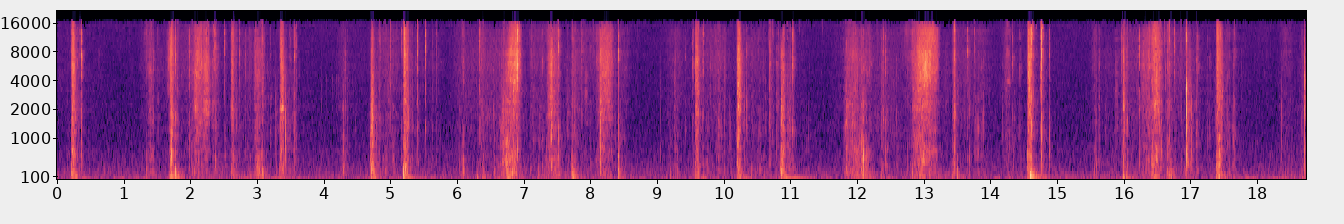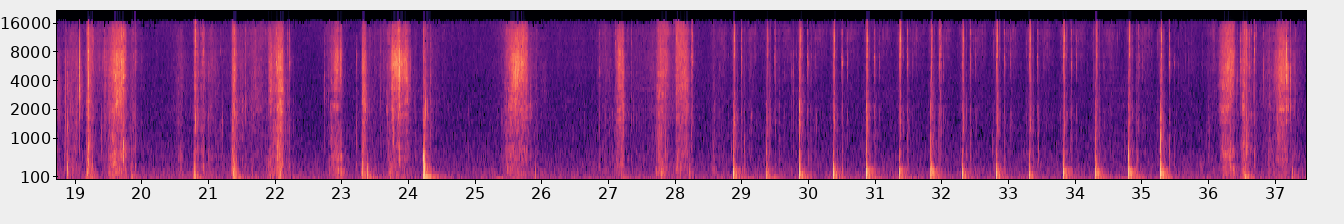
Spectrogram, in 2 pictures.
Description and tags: soil 17b boots shuffle tap
Shuffling on soil: boots. Recorded with a ZOOM H2 in a basement of a house: a wooden container placed on a carpet filled with soil. Normalized with Audacity.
